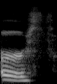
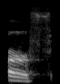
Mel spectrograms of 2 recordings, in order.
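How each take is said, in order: First: The word ends with a th sound. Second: The word ends with an f sound. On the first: The speaker calls it wrong. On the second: The speaker calls it right. "E A R F"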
